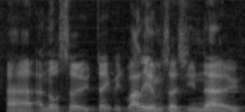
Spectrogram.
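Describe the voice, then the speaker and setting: A man chats on a small comedy club stage as a contestant, rambling and restarting as he goes. His voice sits at an ordinary middle pitch. He speaks into a handheld mic. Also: normal speed, a little mellow. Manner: rambling, hesitant, many restarts. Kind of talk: live stage banter.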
